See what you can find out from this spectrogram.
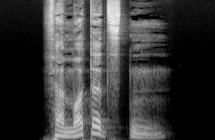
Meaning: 1. superlative degree of vermottet 2. inflection of vermottet: strong genitive masculine/neuter singular superlative degree
- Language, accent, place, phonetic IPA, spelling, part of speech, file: German, Germany, Berlin, [fɛɐ̯ˈmɔtət͡stn̩], vermottetsten, adjective, De-vermottetsten.ogg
